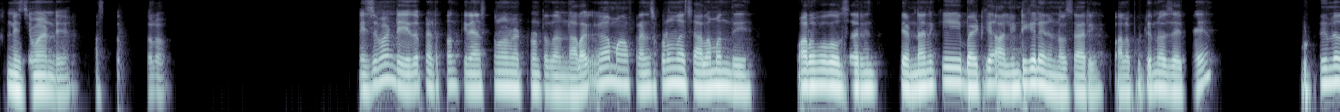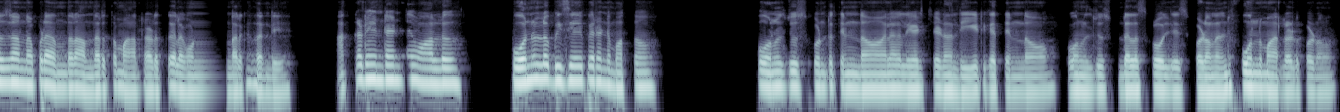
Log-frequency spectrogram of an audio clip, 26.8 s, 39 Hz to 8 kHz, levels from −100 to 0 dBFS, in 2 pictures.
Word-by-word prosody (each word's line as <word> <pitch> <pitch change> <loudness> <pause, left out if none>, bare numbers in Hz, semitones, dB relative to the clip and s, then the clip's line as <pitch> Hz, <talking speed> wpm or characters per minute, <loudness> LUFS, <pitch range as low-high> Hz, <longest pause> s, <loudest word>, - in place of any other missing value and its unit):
నిజమండి. 110 -2 +2 0.3
అస‌సలు 105 0 -16 2.0
నిజమండి. 150 +7 0
ఏదో 125 +2 +1
పెడతాం, 135 +1 -4
తినేస్తున్నాం 125 +1 -1
అన్నట్టు 130 0 0
ఉంటుందండి. 110 -3 -1
అలాగ 125 +9 +1
మా 155 - +1
ఫ్రెండ్స్ 130 0 0
కూడా‌నా 155 +1 +4
చాలామంది. 130 -1 +5 0.6
వాళ్ళు 140 0 +6 0.2
ఒకసారి 130 +1 +2 0.4
తినడానికి 130 +5 +4 0.2
బయటికి 130 +3 +5
ఆళ్ళ 125 -2 +4
ఇంటికి 145 +3 +3
వెళ్ళానండి 125 -8 +5
ఒకసారి. 105 -1 0 0.2
వాళ్ళ 110 0 -1
పుట్టినరో‌జు 120 -1 +1
అయితే, 115 +4 -6 1.0
పుట్టినరోజులు 160 +6 +2
అన్నప్పుడే 145 -1 0
అందరూ 125 +1 -2
అందరితో 115 +3 -4
మాట్లాడుతూ 110 0 -5
ఇలాగ 115 -2 -2
ఉండాలి 110 0 -8
కదండీ. 105 -7 -5 0.6
అక్కడేంటంటే 185 +2 0
వాళ్ళు, 160 0 +1 0.6
ఫోనుల్లో 180 +4 +4
బిజీ 175 0 0
అయిపోయారండి 170 -3 -1
మొత్తం. 130 +2 -5 1.2
ఫోన్‌లు 130 -1 0
చూసుకుంటూ 130 -1 -4
తినడం, 120 -1 -1
అల‌గా 120 0 0
లేట్ 115 -1 -1
చేయడం. 110 -1 -2
లెట్‌గా 110 +1 -4
తినడం. 105 0 -6 0.3
ఫోన్‌లు 110 -1 -2
చూసుకుంటూ 110 0 -5
అలా 115 - +1
స్క్రోల్ 115 -1 -2
చేసుకోవడం, 110 0 -3
లేదంటే 115 +3 -2
ఫోన్‌లు 125 -2 +1
మాట్లాడుకోవడం. 110 -1 -6
120 Hz, 120 wpm, -20 LUFS, 110-140 Hz, 2.0 s, వాళ్ళు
